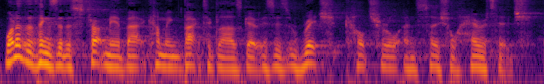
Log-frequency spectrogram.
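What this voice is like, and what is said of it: English accent. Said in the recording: “despite my English accent.”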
